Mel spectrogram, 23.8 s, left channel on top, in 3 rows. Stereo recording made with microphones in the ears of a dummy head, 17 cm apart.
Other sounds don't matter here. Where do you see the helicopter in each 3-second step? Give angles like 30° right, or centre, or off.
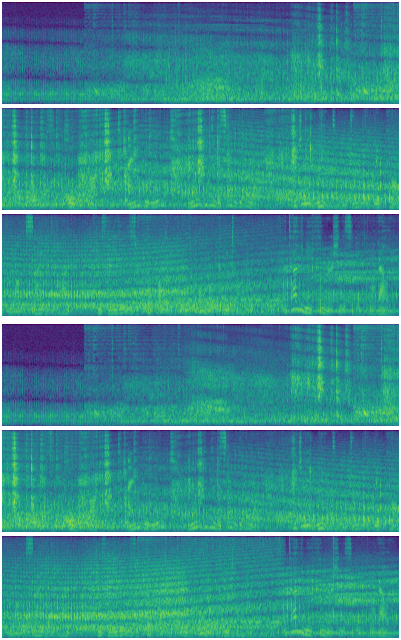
60° left, 60° left, 50° left, 50° left, 30° left, 10° right, 50° right, 70° right.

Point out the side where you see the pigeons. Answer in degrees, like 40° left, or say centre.
30° right.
